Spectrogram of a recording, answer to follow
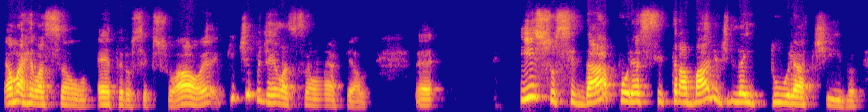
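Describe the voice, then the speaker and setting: High-voiced male professor explaining his teaching, muffled lo-fi sound. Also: very animated, normal speed, a little mellow, breathy edge. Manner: earnest, explanatory, with restarts. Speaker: university professor, interviewee. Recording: dull lo-fi audio.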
